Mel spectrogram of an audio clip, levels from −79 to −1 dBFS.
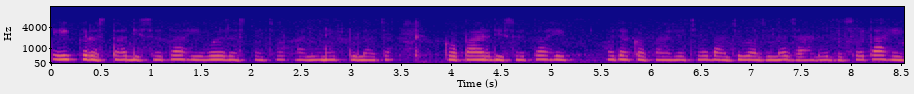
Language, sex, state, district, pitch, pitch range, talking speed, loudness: Marathi, female, Maharashtra, Dhule, 235 Hz, 225-245 Hz, 135 wpm, -37 LUFS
